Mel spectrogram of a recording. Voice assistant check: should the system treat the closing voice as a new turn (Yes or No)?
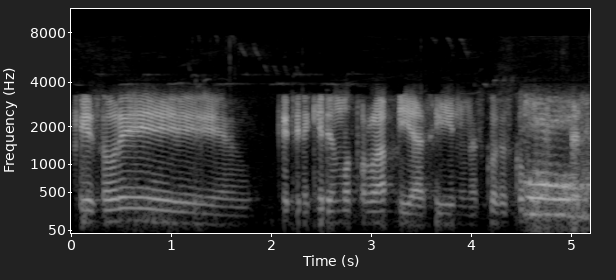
No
